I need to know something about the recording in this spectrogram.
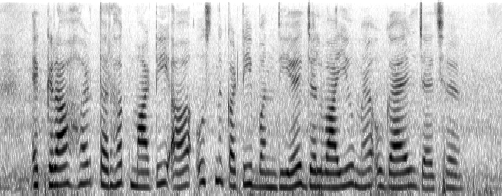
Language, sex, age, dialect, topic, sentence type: Maithili, female, 18-24, Eastern / Thethi, agriculture, statement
